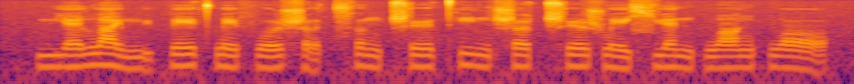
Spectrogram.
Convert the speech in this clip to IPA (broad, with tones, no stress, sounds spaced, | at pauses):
m j ɛ˧˥ l w a˥˩ ɪ̯ m y̰˨˩ p e˥ ɪ̯ t̪ʰ w e˨ ɪ̯ f o˧˥ ʊ̯ ʂ ɤ̰˨˩ t͡sʰ ɤ˥˩ ŋ ʈ͡ʂʰ ɻ̩˥ t̪ʰ i˥˩ ŋ ʂ ɤ˥ ʈ͡ʂʰ ɻ̩˥ ʂ w e˨ ɪ̯ ɕ ɥ ɛ˥˩ n p w ɑ˥ ŋ p w ɔ˥˩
